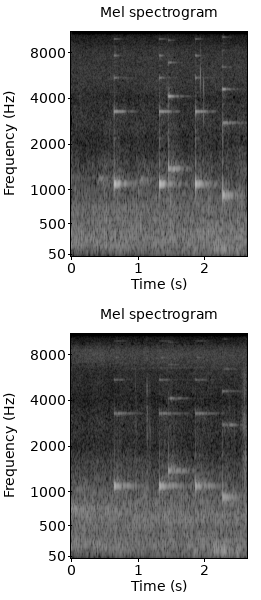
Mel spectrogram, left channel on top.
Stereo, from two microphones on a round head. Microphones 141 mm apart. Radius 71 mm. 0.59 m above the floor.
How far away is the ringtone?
About 1.3 m.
